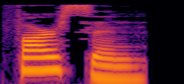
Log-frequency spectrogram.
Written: farson

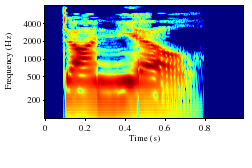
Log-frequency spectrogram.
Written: donyelle

